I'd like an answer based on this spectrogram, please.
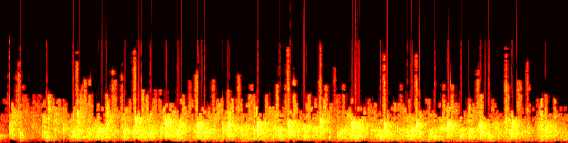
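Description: Audience applause, with many hands clapping steadily and loudly.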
